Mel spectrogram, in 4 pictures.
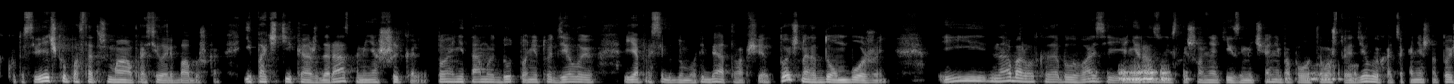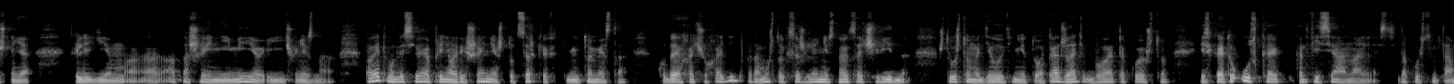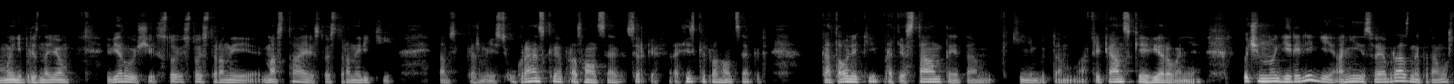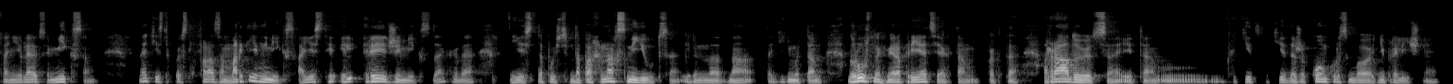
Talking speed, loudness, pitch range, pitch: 190 wpm, -27 LUFS, 100-120 Hz, 110 Hz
